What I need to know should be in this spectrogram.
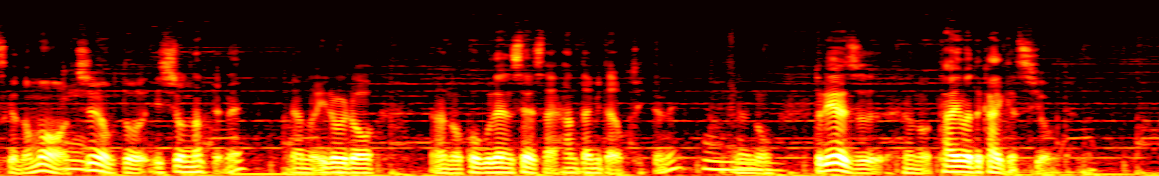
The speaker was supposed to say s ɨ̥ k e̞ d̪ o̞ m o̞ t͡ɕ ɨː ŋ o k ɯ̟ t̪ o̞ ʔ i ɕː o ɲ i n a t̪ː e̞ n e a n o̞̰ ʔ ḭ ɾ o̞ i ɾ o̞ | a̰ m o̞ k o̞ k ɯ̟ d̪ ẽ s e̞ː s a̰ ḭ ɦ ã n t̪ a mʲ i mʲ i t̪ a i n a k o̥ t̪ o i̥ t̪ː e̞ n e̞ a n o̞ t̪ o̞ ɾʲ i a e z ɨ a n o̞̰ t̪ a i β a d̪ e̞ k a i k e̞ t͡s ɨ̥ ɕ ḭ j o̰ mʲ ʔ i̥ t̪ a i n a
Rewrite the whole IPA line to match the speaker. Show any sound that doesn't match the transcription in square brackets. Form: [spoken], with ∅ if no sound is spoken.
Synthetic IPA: s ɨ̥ k e̞ d̪ o̞ m o̞ t͡ɕ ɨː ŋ o k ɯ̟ t̪ o̞ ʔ i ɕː o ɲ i n a t̪ː e̞ n e a n o̞̰ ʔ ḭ ɾ o̞ i ɾ o̞ | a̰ [n] o̞ k o̞ k ɯ̟ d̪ ẽ s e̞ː s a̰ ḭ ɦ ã n t̪ a [∅] i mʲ i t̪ a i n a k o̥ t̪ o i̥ t̪ː e̞ n e̞ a n o̞ t̪ o̞ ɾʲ i a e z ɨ a n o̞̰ t̪ a i β a d̪ e̞ k a i k e̞ t͡s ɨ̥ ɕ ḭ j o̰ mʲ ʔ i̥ t̪ a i n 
